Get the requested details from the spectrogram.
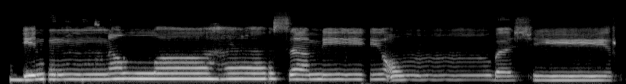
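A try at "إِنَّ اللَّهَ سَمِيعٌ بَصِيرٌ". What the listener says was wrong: Innallaha h-nya ha damirnya jangan dipanjang.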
